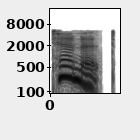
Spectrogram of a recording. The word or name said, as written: tenet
